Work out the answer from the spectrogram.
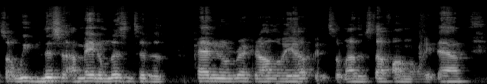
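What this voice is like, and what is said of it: Usual voice. Nothing is said of it.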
